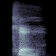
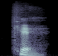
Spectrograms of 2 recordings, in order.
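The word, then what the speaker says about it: και: So the first one we have here is the A and the I combination, and together they make a E sound, E, as in the word set, and in the Greek example, ke, ke.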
